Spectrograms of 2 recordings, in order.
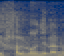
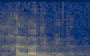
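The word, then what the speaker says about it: ἅλων: 행사가 아닙니다.이 타장 마당이라고 하는이 할론이라는 말이 타장 마당이라고 하는 단어를 신약 성경 원어 헬라어로 부르는 발음이 할론입니다.이 이 할론이라고 하는 타장마당이라고 하는 감사 축제를 우리 주님이이 땅에 오셔서 먼저 행하셨습니다.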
